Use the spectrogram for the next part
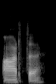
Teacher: it's just kind of like a slight, R rolling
